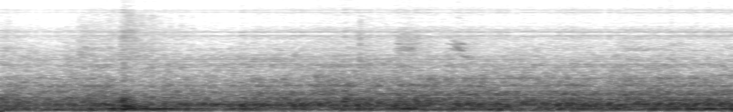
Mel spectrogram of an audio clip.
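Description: Road and engine noise inside a car's cabin at highway speed: a steady low rumble, with one brief thump about a second in.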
